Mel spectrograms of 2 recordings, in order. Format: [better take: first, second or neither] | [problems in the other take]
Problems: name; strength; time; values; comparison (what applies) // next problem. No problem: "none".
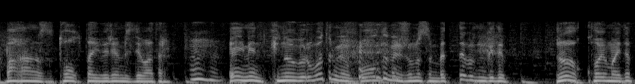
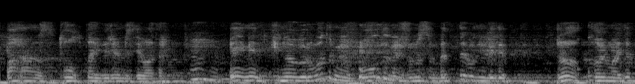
first | room echo; dies away in 3 s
